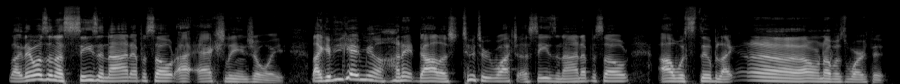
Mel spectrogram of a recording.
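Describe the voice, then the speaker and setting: On a very clean recording with a silent background, a man talks at a very fast pace with a fairly high pitch and lively intonation. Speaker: streamer and video reviewer. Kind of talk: casual livestream chat.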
